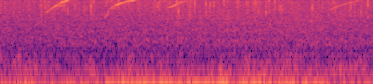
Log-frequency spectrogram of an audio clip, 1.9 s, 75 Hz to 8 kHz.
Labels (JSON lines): {"label": "biophony, dolphin", "recorder": "SoundTrap 500"}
